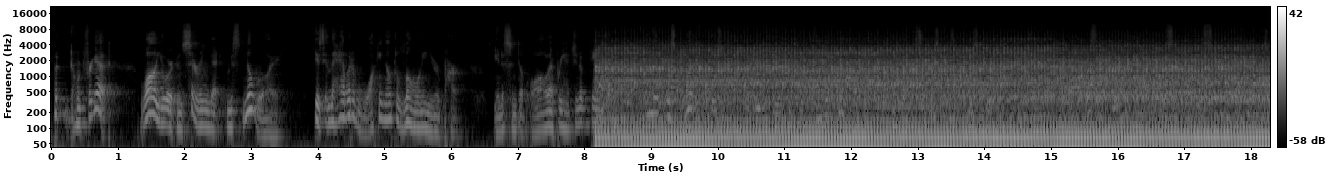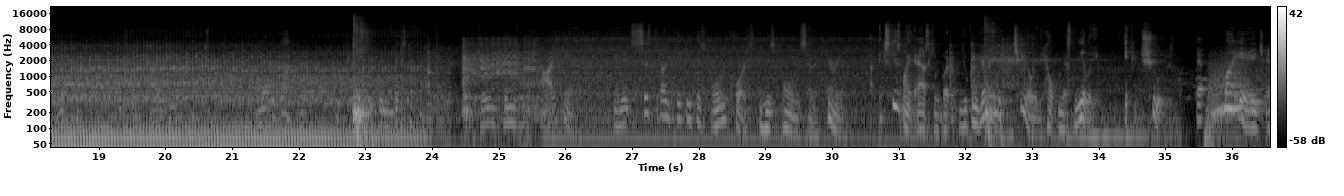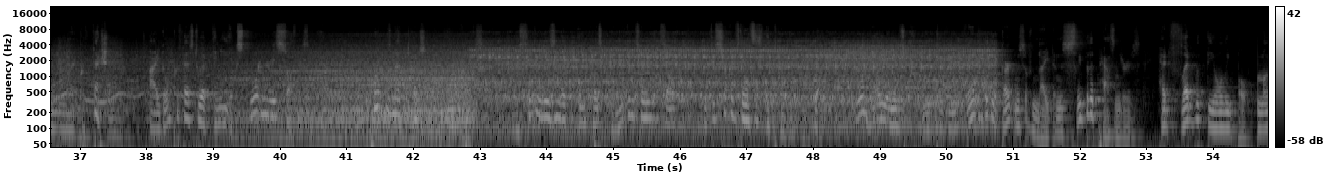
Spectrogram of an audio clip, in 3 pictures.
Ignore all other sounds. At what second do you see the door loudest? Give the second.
23 s.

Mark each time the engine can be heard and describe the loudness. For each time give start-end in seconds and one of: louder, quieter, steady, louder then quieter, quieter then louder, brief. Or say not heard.
8.1-50.8 quieter then louder.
